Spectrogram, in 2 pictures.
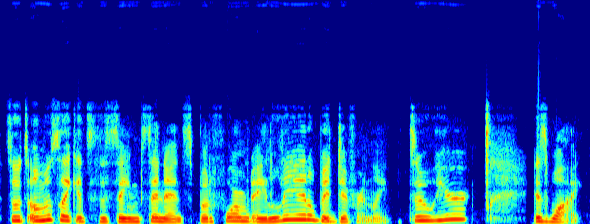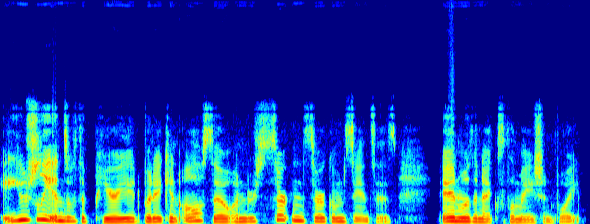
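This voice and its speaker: A woman's voice: on the high side, animated, normal speed, gravelly, darkish tone, dry recording, dull audio. A woman teaching a casual grammar lesson in a chatty, upbeat way, with fillers and jokey examples.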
